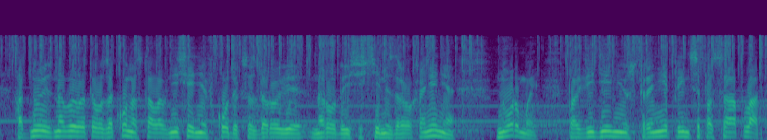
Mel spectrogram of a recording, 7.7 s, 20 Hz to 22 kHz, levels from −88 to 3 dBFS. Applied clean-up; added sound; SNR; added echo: none; Fireworks + Wind instrument, woodwind instrument; 15 dB; none.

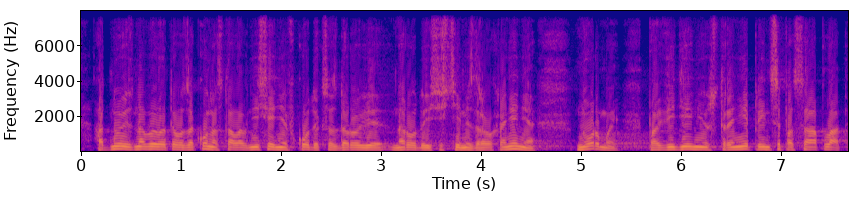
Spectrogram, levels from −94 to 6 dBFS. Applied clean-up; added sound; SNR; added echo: none; none; none; none.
